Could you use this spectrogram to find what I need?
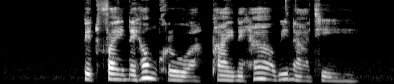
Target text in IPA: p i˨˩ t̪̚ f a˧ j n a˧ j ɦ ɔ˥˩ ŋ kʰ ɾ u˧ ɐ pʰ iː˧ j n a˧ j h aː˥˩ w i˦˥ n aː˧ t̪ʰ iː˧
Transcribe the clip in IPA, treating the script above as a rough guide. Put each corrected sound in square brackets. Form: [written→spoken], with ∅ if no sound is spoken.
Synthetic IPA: p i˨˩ t̪̚ f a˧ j n a˧ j ɦ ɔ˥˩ ŋ kʰ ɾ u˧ ɐ pʰ [iː˧→aː˧] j n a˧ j h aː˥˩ w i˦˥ n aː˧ t̪ʰ iː˧

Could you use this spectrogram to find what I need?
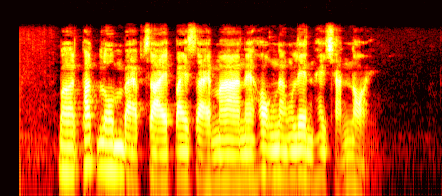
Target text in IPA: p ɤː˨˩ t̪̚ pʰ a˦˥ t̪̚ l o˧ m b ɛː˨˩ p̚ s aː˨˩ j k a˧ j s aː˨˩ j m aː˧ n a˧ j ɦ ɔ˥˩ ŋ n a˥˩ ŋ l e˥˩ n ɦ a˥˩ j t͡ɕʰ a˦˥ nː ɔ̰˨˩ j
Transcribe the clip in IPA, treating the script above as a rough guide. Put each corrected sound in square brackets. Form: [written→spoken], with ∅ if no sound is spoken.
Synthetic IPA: p ɤː˨˩ t̪̚ pʰ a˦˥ t̪̚ l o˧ m b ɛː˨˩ p̚ s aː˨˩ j [k→p] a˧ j s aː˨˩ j m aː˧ n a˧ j ɦ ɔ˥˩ ŋ n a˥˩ ŋ l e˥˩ n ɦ a˥˩ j t͡ɕʰ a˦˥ nː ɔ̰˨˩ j

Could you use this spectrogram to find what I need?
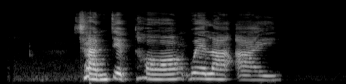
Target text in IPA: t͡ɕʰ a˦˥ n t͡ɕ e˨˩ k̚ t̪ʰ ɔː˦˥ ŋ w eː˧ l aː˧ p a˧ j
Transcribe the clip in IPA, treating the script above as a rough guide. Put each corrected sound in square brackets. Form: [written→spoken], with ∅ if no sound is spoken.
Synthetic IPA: t͡ɕʰ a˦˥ n t͡ɕ e˨˩ [k̚→p̚] t̪ʰ ɔː˦˥ ŋ w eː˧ l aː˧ [p→ʔ] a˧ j

